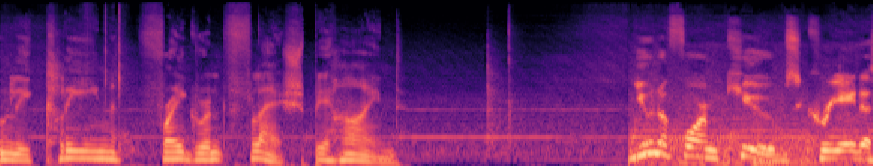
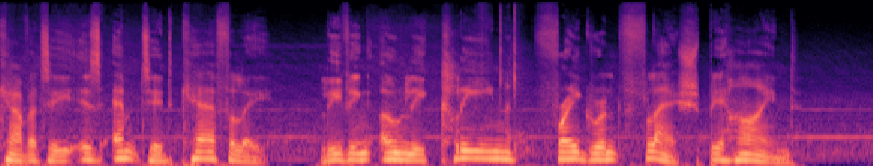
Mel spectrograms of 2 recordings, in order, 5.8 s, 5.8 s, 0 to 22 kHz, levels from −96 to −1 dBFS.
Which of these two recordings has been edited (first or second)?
first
